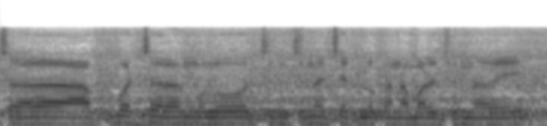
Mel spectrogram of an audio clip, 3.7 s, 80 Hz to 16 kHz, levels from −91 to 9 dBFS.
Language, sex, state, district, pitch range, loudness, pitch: Telugu, male, Andhra Pradesh, Krishna, 135-140 Hz, -19 LUFS, 140 Hz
